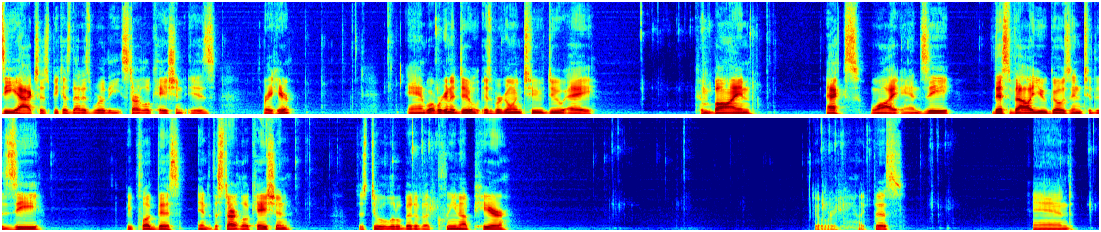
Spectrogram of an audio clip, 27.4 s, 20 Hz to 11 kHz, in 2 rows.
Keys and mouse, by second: 3.8 middle click, 4.9 shift+middle click, 5.3 shift+a, 12.1-13.3 drag, 14.3-15.8 drag, 17.1 shift+right click, 17.8 drag, 18.5 drag, 18.7 g, 21.2 g, 22.5 shift+right click, 23.6 click, 23.9 g, 25.2 g, 27.2 g.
